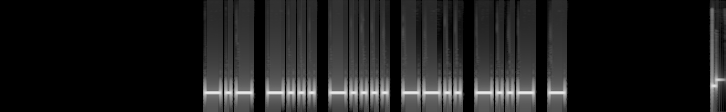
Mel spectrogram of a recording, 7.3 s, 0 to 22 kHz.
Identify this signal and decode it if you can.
Morse code, heard as a keyed tone, about 23 wpm, 700 Hz. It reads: KB6ZXT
